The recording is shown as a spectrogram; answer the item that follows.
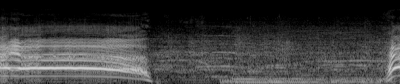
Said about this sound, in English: Now clap your hands unto the Lord and shout with the voice of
